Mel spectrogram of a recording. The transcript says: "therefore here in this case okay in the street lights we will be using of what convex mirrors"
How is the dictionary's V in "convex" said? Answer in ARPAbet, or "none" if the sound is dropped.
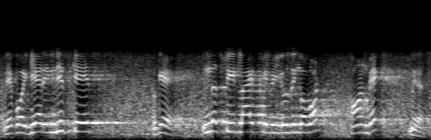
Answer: B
